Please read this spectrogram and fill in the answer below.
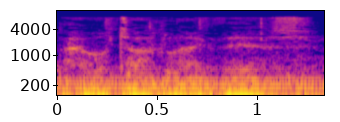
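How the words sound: The voice is low, soft and sultry. A woman is speaking. "For Christine's voice, I will talk like this. Sultry"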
